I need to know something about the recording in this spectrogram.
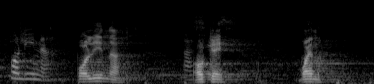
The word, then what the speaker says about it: Polina: Muy buenos días, ciudadana Nava Polilla María del Carmen. ¿Está bien pronunciado Polilla? No, de hecho es Polina.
